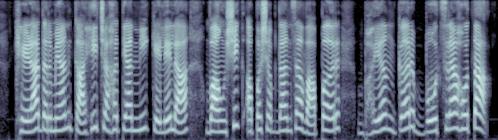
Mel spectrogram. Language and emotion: Marathi, disgusted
